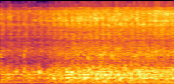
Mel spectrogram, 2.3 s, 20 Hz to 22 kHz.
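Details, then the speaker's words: Brother Libero sewing machine, about 25 years old, after burnt motor replaced: fast, even, steady needle-drive chatter with no knocks or catches while testing reverse and other functions; normal sewing operation. "버튼 눌렀을 때 후진이 정상적으로 작동되면 수리가 잘 된 겁니다. 각종 기능들 정상적으로 작동되어지는 수리를 마치고 박음질하는 영상이었습니다."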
